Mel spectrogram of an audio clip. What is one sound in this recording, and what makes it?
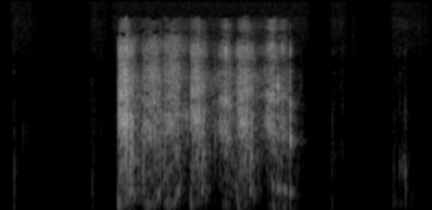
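Crunchy munching sounds of a game character eating.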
